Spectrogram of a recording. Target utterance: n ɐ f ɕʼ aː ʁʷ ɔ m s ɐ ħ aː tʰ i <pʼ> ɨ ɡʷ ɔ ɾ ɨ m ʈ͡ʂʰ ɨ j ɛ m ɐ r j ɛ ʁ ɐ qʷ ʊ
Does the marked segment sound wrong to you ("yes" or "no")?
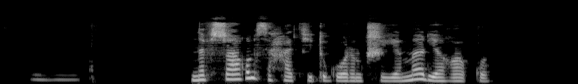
yes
